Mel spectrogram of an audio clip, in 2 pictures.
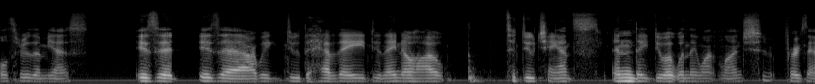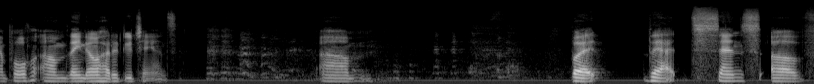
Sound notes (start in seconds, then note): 10.2 laughter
